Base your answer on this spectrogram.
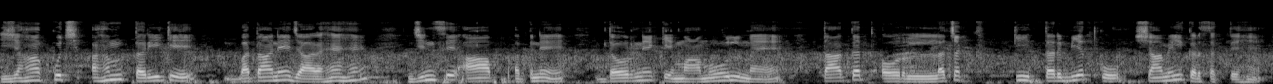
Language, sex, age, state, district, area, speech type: Urdu, male, 30-45, Bihar, Purnia, rural, spontaneous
